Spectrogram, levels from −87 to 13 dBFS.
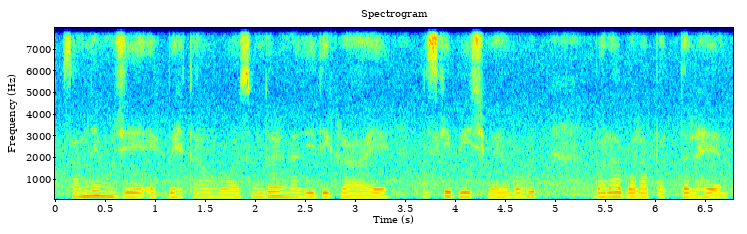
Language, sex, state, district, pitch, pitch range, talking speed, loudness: Hindi, female, Arunachal Pradesh, Lower Dibang Valley, 185 Hz, 180-195 Hz, 160 wpm, -17 LUFS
